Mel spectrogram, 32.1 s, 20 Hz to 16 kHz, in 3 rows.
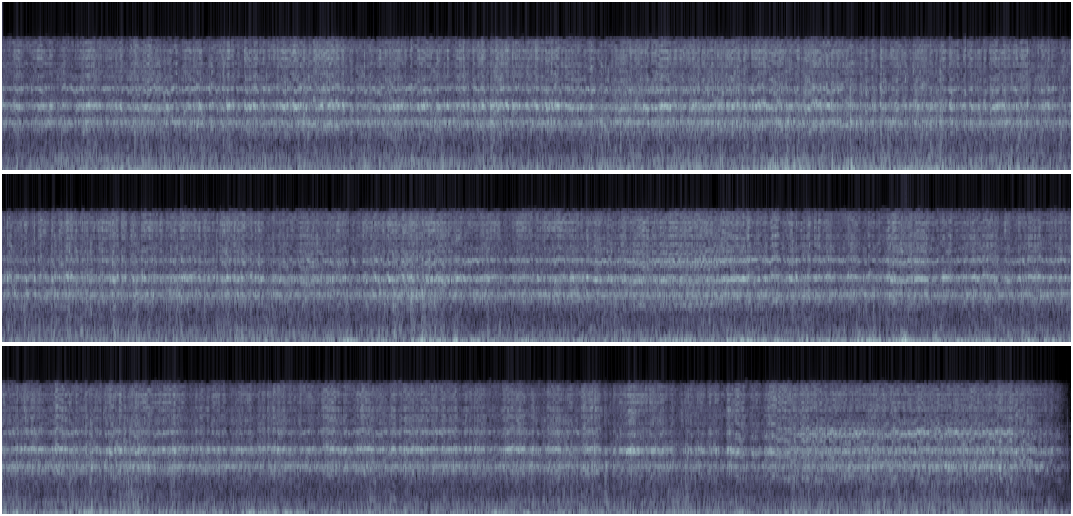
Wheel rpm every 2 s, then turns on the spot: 230, 230, 230, 230, 230, 230, 230, 230, 220, 230, 230, 230, 230, 230, 210, 160.
none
